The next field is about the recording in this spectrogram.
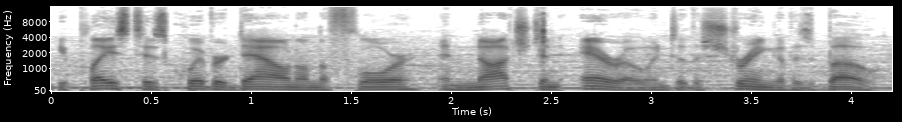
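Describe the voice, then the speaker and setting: Male narrator, very low voice, measured dramatic reading, music playing underneath. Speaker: audiobook narrator. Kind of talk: scripted audiobook narration. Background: background music.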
